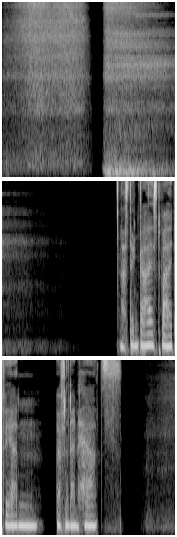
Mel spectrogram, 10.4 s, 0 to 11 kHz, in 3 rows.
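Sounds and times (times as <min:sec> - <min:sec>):
deep breathing in and out in a guided meditation: 0:00.0 - 0:04.8, 0:09.8 - 0:10.3
speech: 0:05.9 - 0:09.2.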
